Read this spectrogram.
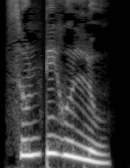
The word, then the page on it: ಸುಂಟಿಹುಲ್ಲು: kannada; suṇṭi hullu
